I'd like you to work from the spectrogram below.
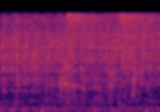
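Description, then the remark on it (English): Chicken nuggets frying in hot oil: a steady, dense hiss with a fine crackling texture that stays even throughout, fairly quiet, with no voices. “So we're gonna let those cook up in the oil.”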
